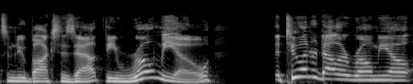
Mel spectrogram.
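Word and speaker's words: Roamio: The Romeo, the $200 Romeo, I don't think should be called Romeo. It's spelled R-O-A-M-I-O.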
